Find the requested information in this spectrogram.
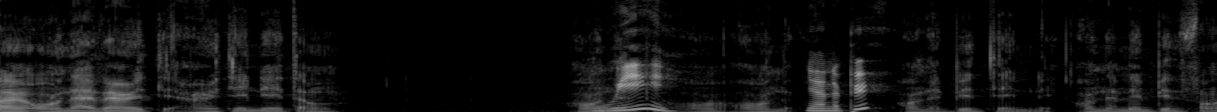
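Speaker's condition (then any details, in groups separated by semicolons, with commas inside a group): Cerebral palsy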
